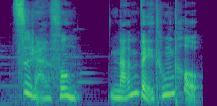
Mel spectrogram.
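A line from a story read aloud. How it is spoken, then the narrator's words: Smiling. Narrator (Chinese): 我笑着说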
